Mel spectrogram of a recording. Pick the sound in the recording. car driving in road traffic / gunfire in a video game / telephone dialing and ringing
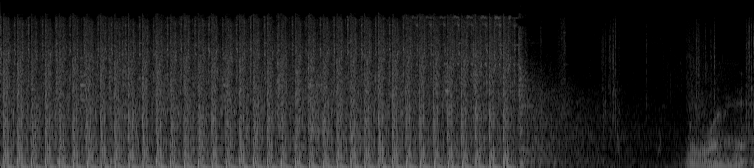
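gunfire in a video game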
